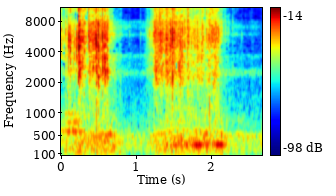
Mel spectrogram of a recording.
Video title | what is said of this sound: la plus simple recette de BOUREK/ BRICK au POULET et au FROMAGE très rapide et bien croustillante | sont bien bien croustillantes écoutez moi le bruit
